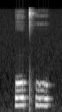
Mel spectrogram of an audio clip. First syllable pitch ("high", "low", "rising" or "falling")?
high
